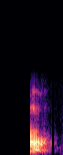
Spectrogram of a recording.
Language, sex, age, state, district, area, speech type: Odia, male, 60+, Odisha, Boudh, rural, conversation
